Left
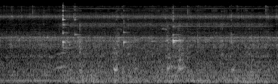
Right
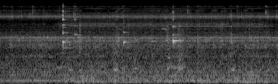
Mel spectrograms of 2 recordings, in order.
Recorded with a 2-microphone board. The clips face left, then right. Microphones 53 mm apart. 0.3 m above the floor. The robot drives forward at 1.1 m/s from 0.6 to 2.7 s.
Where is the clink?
5° left (ahead or behind).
